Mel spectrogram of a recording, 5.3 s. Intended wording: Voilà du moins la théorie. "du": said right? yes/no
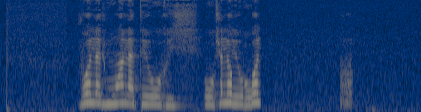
no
